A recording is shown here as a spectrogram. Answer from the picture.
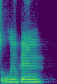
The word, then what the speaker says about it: Luypen: I think his name is pronounced Lupin, but I'm not 100% on that. L U Y P E N.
